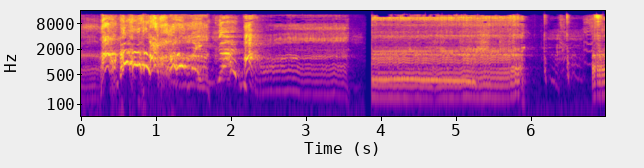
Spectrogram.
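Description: A Chihuahua barks angrily in shrill, rapid bursts, then gives a long, whining snarl.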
